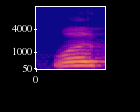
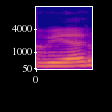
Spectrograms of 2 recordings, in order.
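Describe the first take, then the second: First: The word is said with a short 'wer' vowel. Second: The word is said with a long 'wear' vowel. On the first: The speaker calls it right. "वर उच्चार केला अधिक चांगला राहील" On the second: The speaker calls it wrong. "बरेचसे आपल्याकडे वेअर असं पण म्हणतात"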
